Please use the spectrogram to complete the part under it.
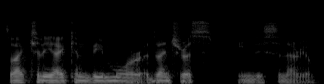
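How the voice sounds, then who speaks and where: A man's voice: sits low, flat delivery, a little fast. A man with a Swedish accent streams his go game, thinking aloud in a hesitant, musing way. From Sweden. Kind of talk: live-streamed game commentary.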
